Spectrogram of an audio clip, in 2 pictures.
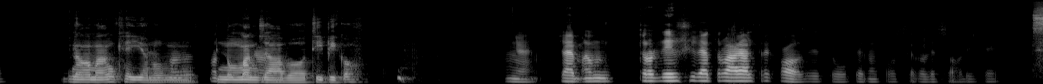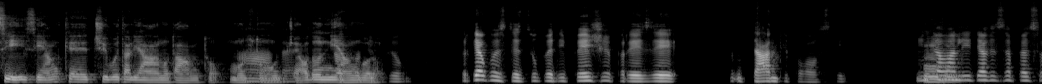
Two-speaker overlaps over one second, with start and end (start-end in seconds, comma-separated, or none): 1.4-2.8, 12.8-14.3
